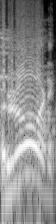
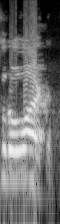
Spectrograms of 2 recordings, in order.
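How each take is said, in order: First: The word is said as one syllable. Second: The word is split into two syllables. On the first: The speaker calls it right. "तो ए नहीं पढ़ना" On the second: The speaker calls it wrong. "Do not pronounce रोवर्ड"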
